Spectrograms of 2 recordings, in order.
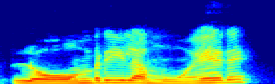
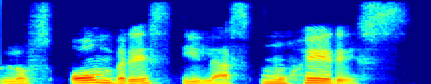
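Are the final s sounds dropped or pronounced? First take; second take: dropped; pronounced. First: The final s sounds are dropped entirely. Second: The final s sounds are clearly pronounced.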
